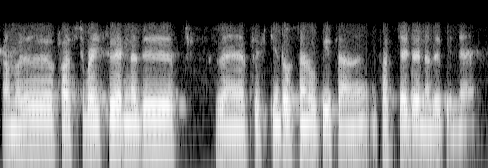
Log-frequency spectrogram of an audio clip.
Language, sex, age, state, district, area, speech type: Malayalam, male, 18-30, Kerala, Palakkad, rural, conversation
